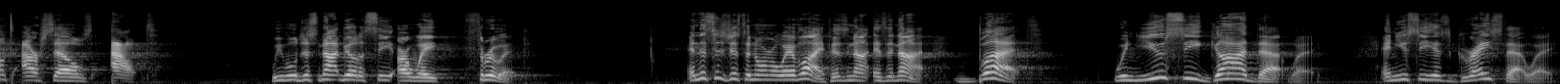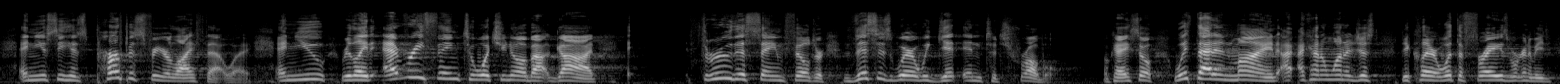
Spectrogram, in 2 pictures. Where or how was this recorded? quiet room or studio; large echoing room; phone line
large echoing room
